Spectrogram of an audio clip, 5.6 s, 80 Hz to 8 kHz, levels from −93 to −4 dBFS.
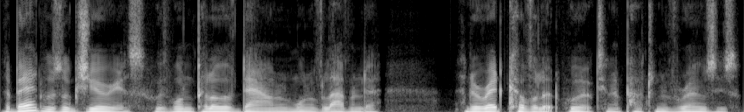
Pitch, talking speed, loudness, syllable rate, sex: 115 Hz, 245 wpm, -17 LUFS, 7.0 syllables/s, male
